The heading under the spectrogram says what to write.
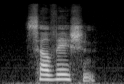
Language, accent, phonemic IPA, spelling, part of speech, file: English, US, /sælˈveɪ.ʃn̩/, salvation, noun / verb, En-us-salvation.ogg
- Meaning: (noun) 1. The process of being saved, the state of having been saved (from hell) 2. The act of saving, rescuing (in any context), providing needed safety or liberation; something that does this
